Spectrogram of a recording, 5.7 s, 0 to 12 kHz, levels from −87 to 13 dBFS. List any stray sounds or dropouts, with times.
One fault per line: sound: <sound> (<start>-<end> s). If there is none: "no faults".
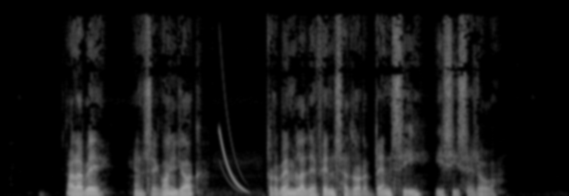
sound: chirp (2.2-2.5 s)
